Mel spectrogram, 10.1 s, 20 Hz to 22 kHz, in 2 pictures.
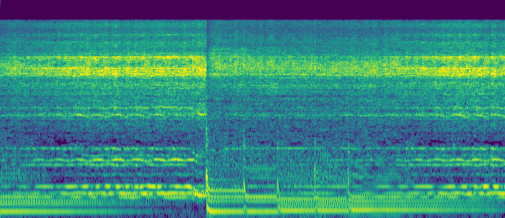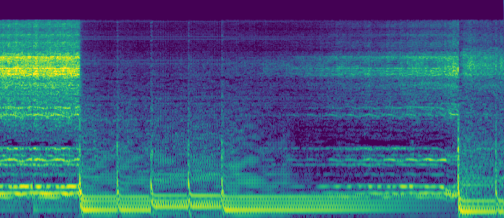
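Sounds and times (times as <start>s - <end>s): bass-heavy house music notes: 0.0s - 10.0s.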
